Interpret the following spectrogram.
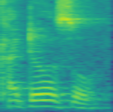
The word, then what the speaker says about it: Cardoso: That's why R is silent, so it's Cardoso.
